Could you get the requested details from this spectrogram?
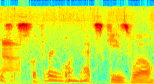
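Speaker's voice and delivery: muttered quietly under breath. Voicing a character who comments on another: muttered under breath. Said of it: "he says under his breath".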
